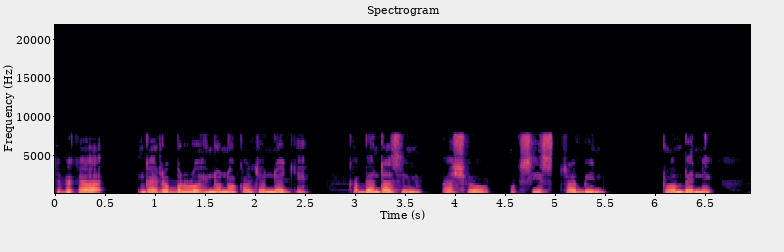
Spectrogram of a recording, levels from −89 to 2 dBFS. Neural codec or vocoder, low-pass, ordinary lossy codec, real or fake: none; none; none; real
